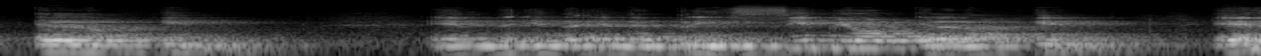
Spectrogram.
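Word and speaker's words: אֱלֹהִים: Y se pronuncia más o menos Elohim, porque la cosa que está como una X es una Aleph que no se pronuncia, los puntitos de abajo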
